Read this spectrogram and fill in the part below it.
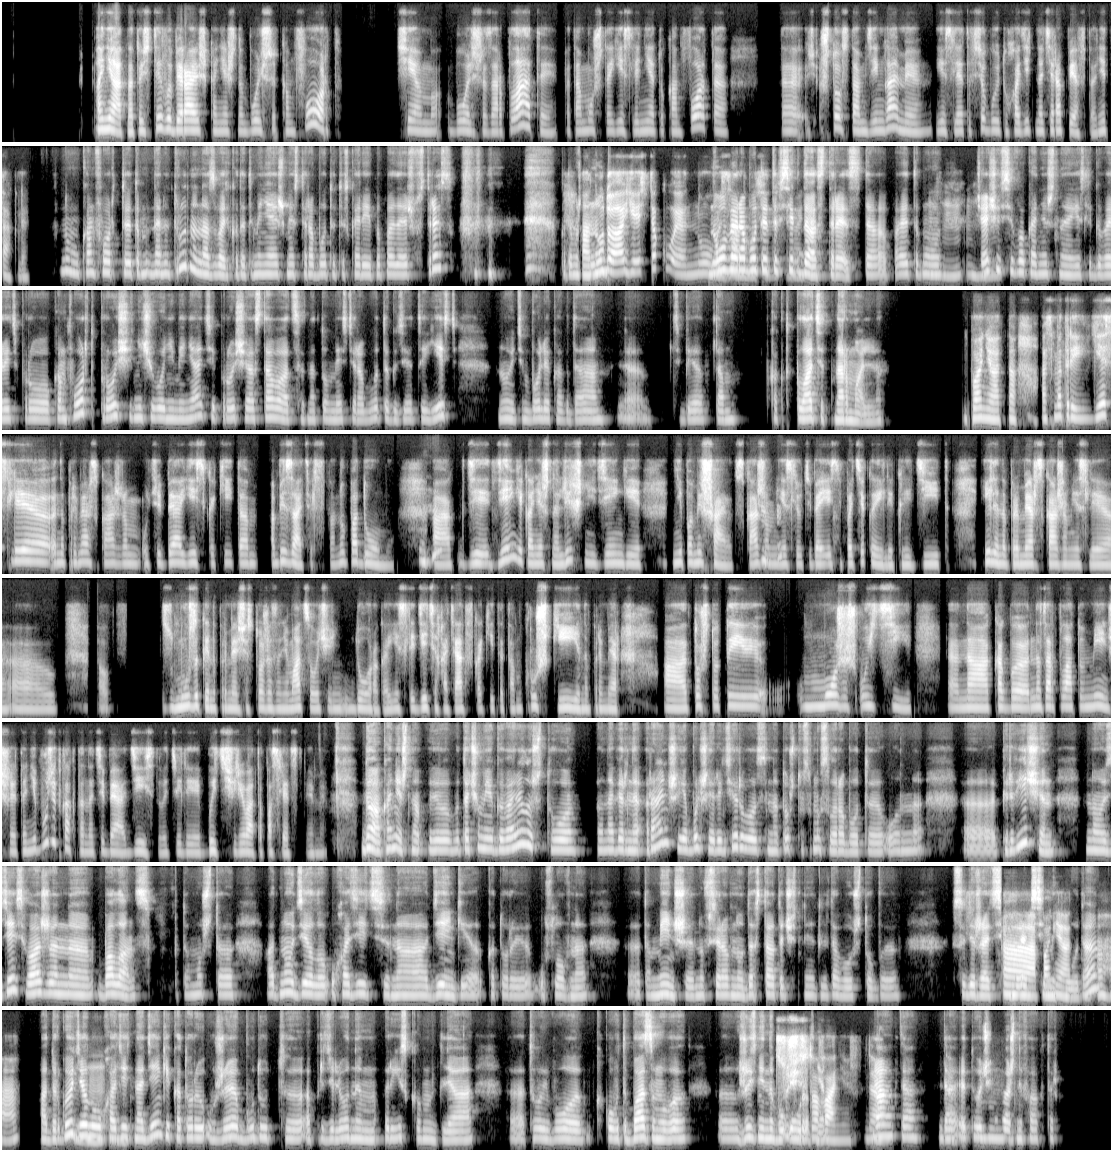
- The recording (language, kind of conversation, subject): Russian, podcast, Что важнее при смене работы — деньги или её смысл?
- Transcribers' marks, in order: tapping; laugh; other noise; other background noise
